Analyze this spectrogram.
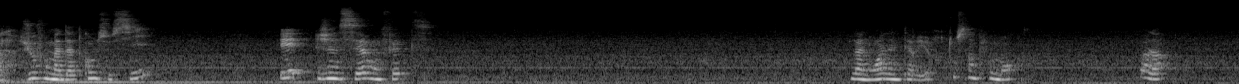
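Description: Fingers peel a cracked eggshell with faint crackling.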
